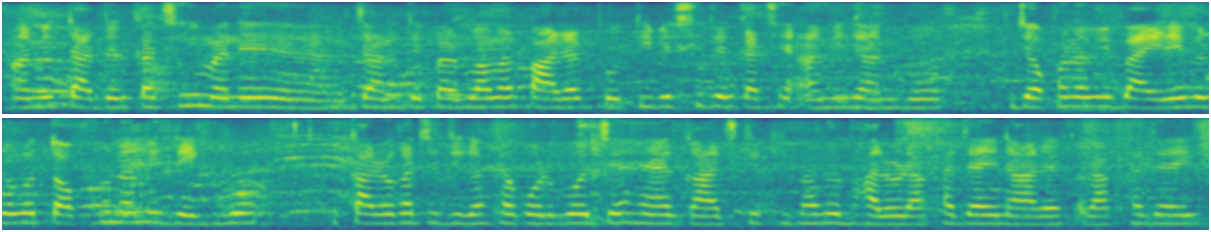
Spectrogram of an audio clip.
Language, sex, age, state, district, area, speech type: Bengali, female, 18-30, West Bengal, Purba Bardhaman, urban, spontaneous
